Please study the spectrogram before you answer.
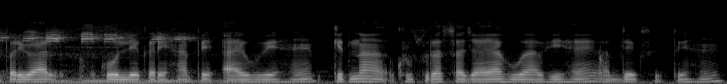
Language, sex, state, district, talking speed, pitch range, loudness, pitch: Hindi, male, Chhattisgarh, Balrampur, 150 wpm, 110-120 Hz, -32 LUFS, 115 Hz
